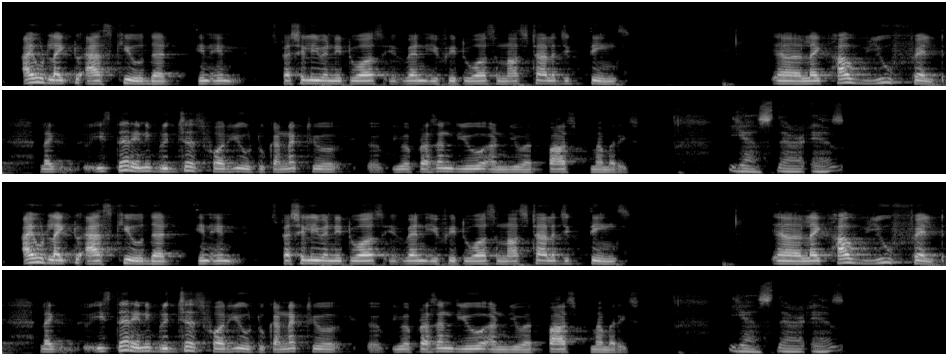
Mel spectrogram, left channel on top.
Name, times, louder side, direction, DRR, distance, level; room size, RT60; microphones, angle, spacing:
voice 1, 0.0-2.4 2.8-6.3 7.7-12.8 13.1-15.7, right 1 dB, 20° right, 1.6 m, -24 dB
voice 2, 16.7-18.0, left 1 dB, 20° left, 2.9 m, -33 dB
head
